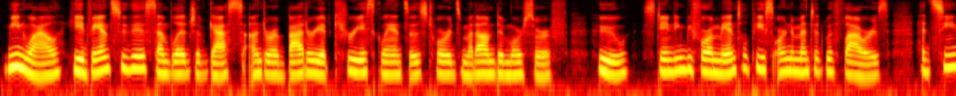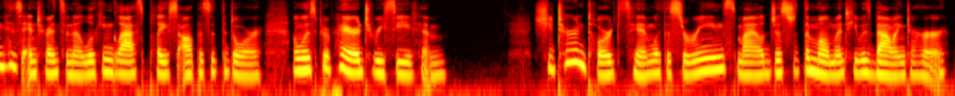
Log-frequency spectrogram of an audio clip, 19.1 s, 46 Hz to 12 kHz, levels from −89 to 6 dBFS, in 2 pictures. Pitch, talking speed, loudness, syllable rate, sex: 185 Hz, 195 wpm, -20 LUFS, 6.1 syllables/s, female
